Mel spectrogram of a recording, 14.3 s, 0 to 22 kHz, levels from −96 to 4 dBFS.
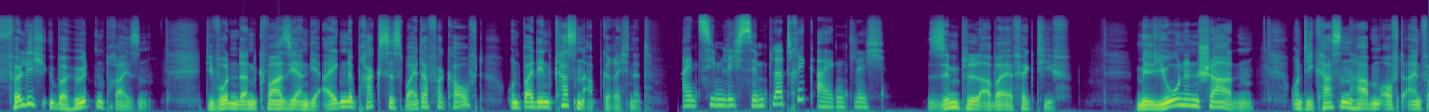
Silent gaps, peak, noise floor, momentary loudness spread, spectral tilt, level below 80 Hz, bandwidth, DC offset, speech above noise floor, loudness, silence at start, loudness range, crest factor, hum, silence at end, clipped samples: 6.69-6.78 s; -2 dBFS; -57 dBFS; 14 LU; -5 dB/octave; -44 dBFS; 13.5 kHz; under 0.1%; 38 dB; -20 LUFS; 0 s; 4 LU; 18 dB; none; 0 s; under 0.1%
